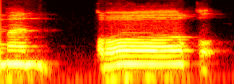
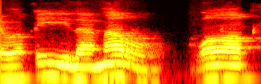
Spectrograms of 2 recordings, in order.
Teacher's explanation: Nah, ketika kita saktahkan di situ, maka nun mati yang seharusnya ketika bertemu dengan ra itu hukumnya idgham, maka tidak ada idgham, diizharkan.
